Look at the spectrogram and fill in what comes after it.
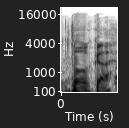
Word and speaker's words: toca: How do you say touch? – I mean, toca.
